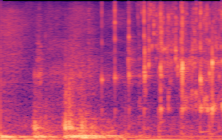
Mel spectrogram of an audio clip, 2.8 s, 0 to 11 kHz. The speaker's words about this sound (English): today we're gonna be reviewing Sideshow wine from Australia. This is number 2, the Puppet Master kind of wine here, and let's go ahead and open this bottle here.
